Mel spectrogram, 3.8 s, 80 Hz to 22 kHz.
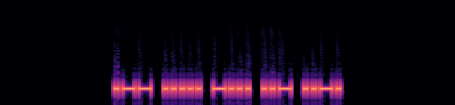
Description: Morse code, heard as a keyed tone, about 34 wpm, 700 Hz. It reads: W5BUF
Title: USA Call Signs - 5 Characters - Repeated 3x - 35wpm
